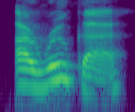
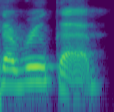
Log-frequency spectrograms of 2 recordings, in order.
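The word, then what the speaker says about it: ארוכה: And it means Aruka. It's spelled Aruchah. Again, 7:37 in the Hebrew Concordance, which is all biblical, is Aruka.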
